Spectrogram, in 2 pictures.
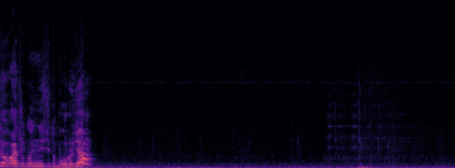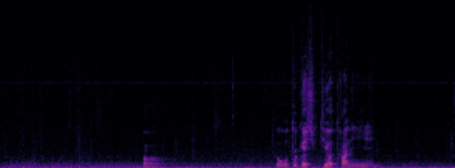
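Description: A young man speaks with animation into a nearby microphone in short bursts.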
